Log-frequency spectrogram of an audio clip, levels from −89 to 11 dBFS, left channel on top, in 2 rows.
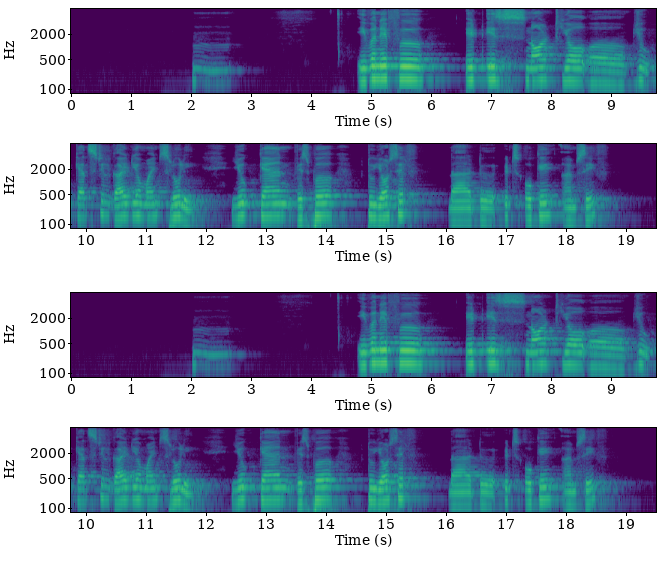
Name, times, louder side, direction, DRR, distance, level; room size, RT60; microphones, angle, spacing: voice 1, 2.0-2.7 4.8-5.9 6.6-11.8 12.4-14.1 14.7-15.5 16.1-18.5, left 2 dB, 25° left, 8 dB, 1.0 m, -25 dB
27.5 x 26.0 x 8.2 m, 1.0 s
head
